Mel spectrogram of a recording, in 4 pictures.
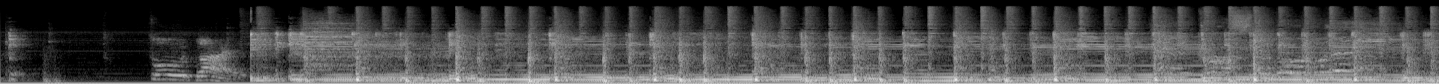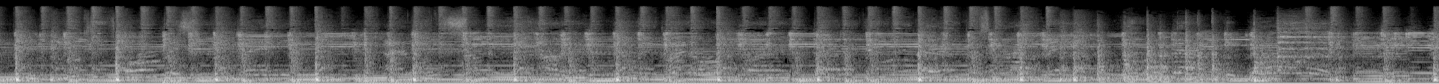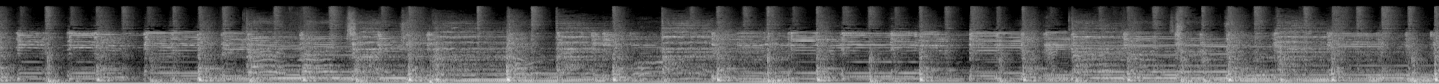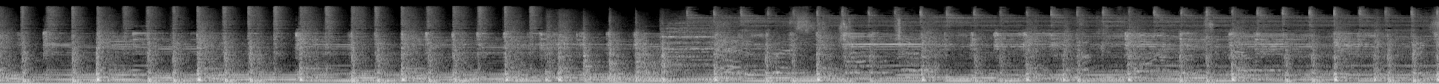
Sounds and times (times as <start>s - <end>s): Music: 2.4s - 57.5s.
